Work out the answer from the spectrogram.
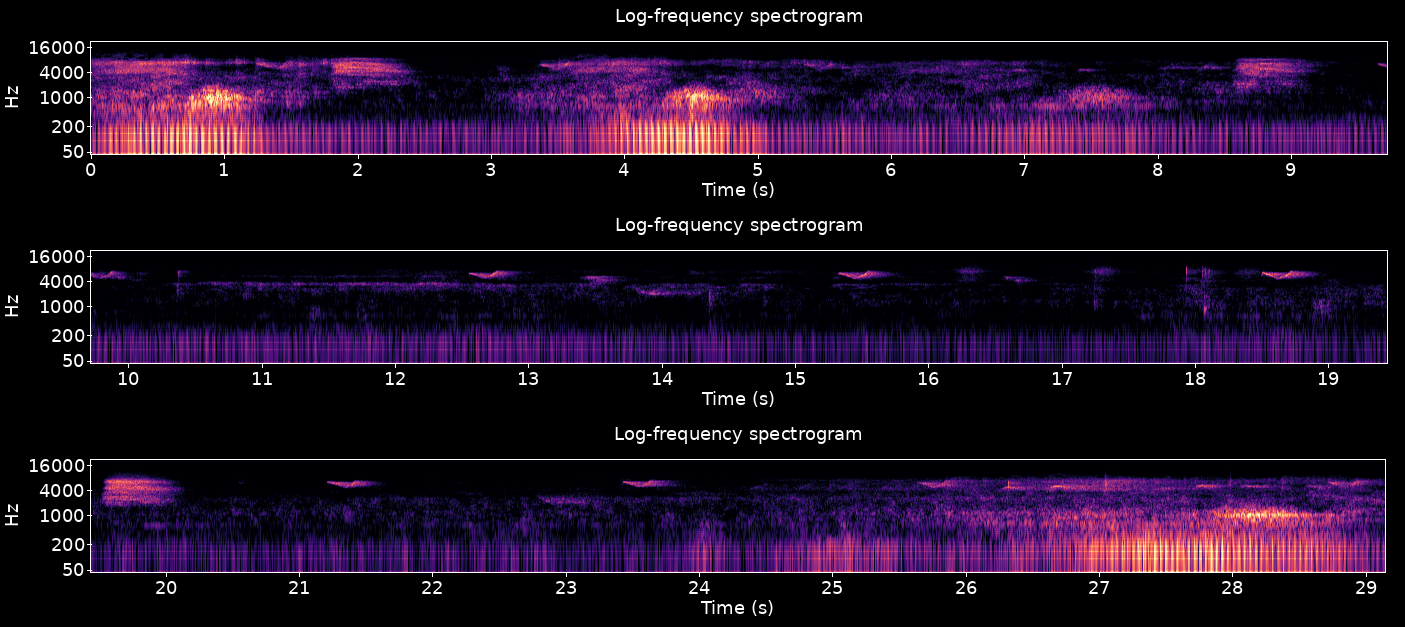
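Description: Birds chirping: many short, high chirps scattered through the outdoor background. A few louder, longer swells of noise rise and fall near the start, around four seconds in and near the end.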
